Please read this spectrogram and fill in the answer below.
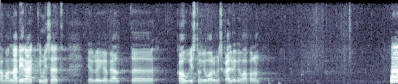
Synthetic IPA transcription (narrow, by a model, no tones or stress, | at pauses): ɑvɑnlæbiɾæːkːˑimise̞d̪̥jɑkɤjɡ̥ebeɑlt̪ | kɑwɡist̪uŋɡivo̞rmiskɑlʲvikɤvɑpɑlun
